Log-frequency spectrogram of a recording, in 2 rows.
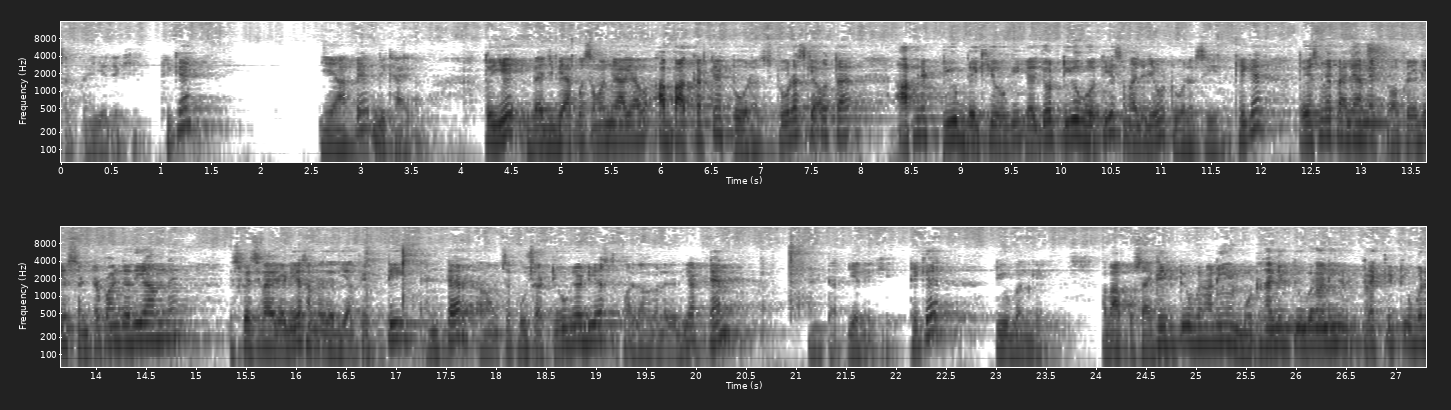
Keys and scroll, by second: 3.9 Escape, 16.4 5, 16.7 0, 17.1 Return, 20.2-21.1 typing.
